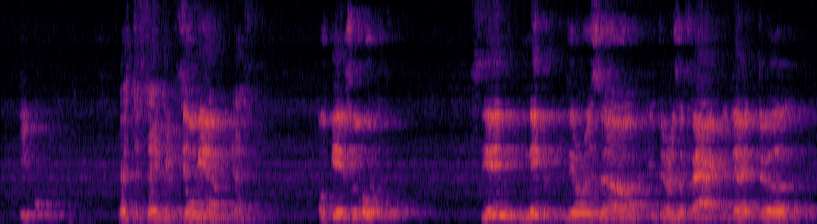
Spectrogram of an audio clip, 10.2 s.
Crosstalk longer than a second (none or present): none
